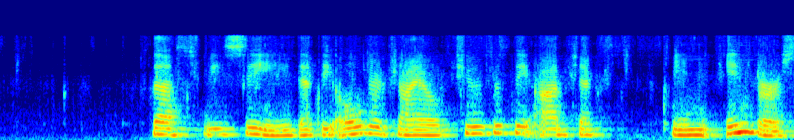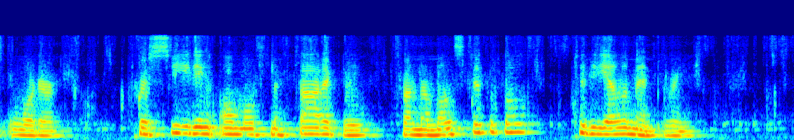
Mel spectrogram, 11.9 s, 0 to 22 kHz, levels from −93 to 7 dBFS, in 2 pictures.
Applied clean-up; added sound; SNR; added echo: neural separator model SepFormer DNS4.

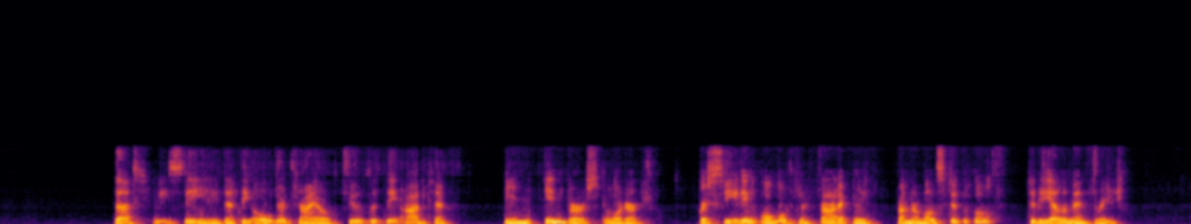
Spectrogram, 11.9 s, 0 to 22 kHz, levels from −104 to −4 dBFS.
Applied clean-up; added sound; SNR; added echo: neural mask model DeepFilterNet 3.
